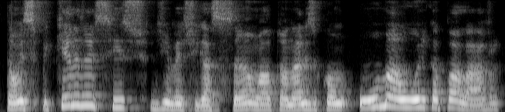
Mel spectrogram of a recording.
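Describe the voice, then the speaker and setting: A man's voice: a little high, expressive, fairly quick, warm tone. A Brazilian man teaching an English lesson straight to the camera, coaching viewers step by step and checking in with a constant "tá?". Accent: Brazilian Portuguese.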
